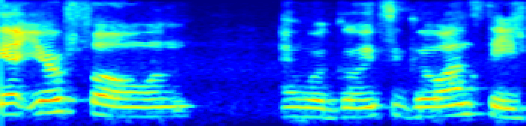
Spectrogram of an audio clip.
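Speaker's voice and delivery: plain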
